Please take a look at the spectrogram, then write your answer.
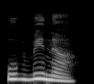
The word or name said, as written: ಉಬ್ಬಿನ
